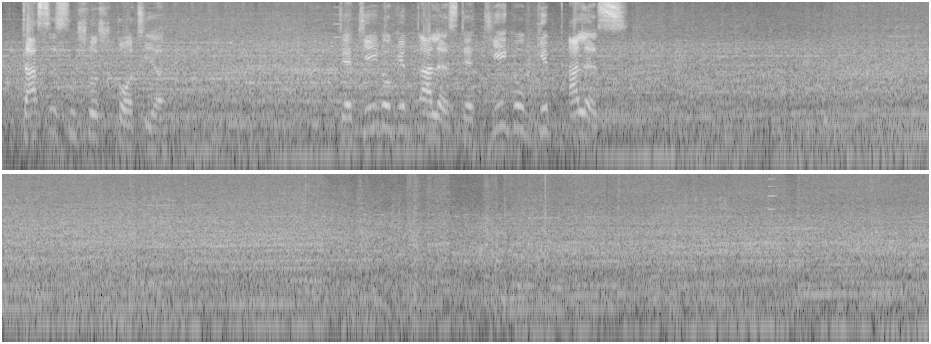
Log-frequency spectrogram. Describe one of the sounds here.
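A racing car engine roars steadily, rising and falling as it shifts gears.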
